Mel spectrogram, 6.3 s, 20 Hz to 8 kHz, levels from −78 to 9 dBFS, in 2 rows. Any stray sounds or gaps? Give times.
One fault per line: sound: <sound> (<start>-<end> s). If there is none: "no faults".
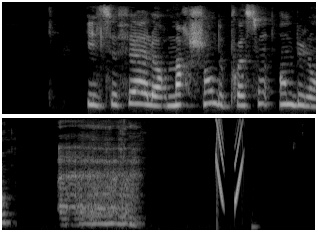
sound: throat clearing (3.7-4.6 s)
sound: chirp (5.3-5.6 s)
